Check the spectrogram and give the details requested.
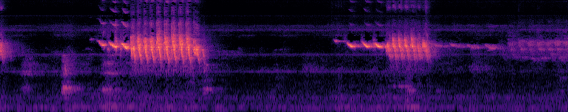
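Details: Lined seedeater in pardinho song style, delivering two separate phrases. A high whistle runs into a strongly pulsed buzz about eleven beats long, the second phrase trailing off into a softer sustained buzz.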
